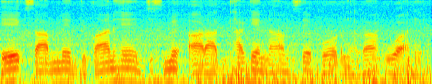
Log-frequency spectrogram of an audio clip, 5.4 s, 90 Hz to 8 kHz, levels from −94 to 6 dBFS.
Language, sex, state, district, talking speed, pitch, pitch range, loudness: Hindi, male, Uttar Pradesh, Saharanpur, 145 wpm, 90 Hz, 85-100 Hz, -17 LUFS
